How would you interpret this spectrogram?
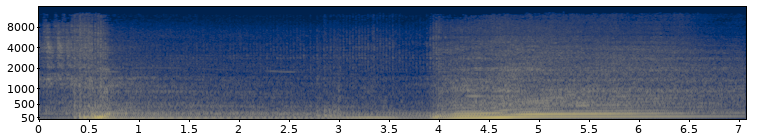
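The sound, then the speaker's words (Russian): A car engine cranks and catches with a sharp burst, idles with a low rumble, then revs up loudly, its pitch climbing and falling away, as picked up by a camera in the subject's car on 13 March at 23:22. No voices. “Сигнал камеры, переход на камеру автомобиль субъекта.”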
